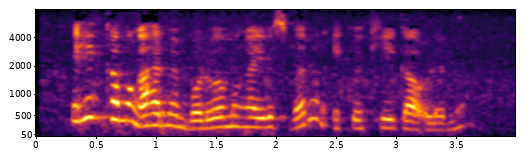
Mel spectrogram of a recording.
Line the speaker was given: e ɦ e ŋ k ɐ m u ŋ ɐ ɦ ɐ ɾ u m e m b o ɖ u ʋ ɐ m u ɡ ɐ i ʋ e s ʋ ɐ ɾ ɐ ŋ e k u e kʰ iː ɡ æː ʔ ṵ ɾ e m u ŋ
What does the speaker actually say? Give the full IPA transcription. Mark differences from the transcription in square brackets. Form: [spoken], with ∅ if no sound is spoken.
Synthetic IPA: e ɦ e ŋ k ɐ m u ŋ ɐ ɦ ɐ ɾ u m e m b o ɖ u ʋ ɐ m u [ŋ] ɐ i ʋ e s ʋ ɐ ɾ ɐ ŋ e k u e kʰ iː ɡ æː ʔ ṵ [ɭ] e m u ŋ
